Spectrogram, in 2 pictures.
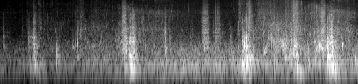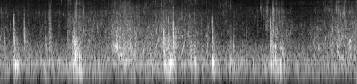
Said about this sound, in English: The third hour was three parts through when we heard again the sound of oars across the silent ocean.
